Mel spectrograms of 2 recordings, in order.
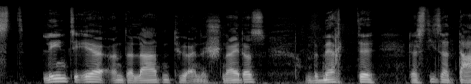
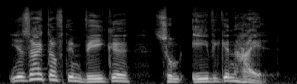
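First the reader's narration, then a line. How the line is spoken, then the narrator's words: Called out. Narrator (German): rief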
